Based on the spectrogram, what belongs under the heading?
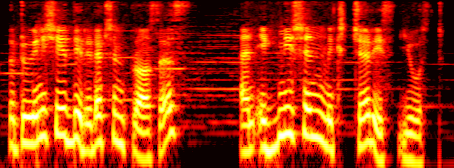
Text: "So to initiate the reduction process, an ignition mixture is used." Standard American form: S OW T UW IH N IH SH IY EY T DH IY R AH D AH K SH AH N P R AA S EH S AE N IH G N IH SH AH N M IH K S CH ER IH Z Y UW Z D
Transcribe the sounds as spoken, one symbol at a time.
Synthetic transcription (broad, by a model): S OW T UW IH N IH SH IY EY T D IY R AH D AH K SH AH N P R AA S EH S AE N IH G N IH SH AH N M IH K S CH ER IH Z Y UW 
